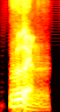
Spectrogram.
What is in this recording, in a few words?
"ruin", British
